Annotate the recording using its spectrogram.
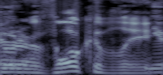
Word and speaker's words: irrevocably: Dungeons & Dragons' new OGL will be irrevocably, I can't pronounce that word, and bring mechanics to create... – Irrevocably. – Irrevocably.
